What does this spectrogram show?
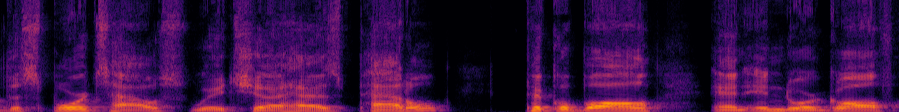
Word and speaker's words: padel: Surge and paddle or padel as some people like to pronounce it based on its spelling but uh it is pronounced paddle from what he told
